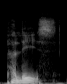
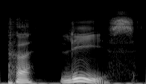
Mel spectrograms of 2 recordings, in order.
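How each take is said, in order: First: Said in the usual way. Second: "Police" split slowly, stress on "lice"; stress on second syllable. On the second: Shown as a demonstration. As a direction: draw out "Police" as puh-LEECE. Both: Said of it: "重音在li".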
